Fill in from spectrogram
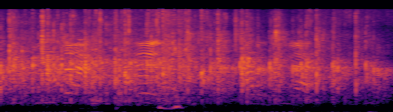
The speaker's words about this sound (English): Now take those hands and begin to put them together and scare the enemy off. Scare the enemy off.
